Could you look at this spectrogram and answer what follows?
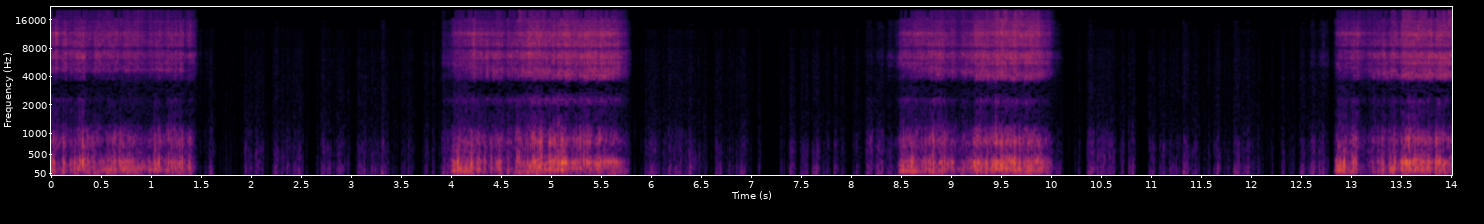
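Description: Loud, rough snores on each breath in, separated by quieter breathing out, about 14 breaths a minute; ordinary snoring during sleep.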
